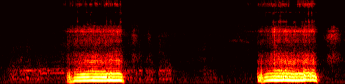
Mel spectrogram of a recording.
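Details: Sleeping, dreaming French Bulldog giving two loud, low, buzzing snores about four seconds apart, each roughly a second long, with quiet breathing between; snoring.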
